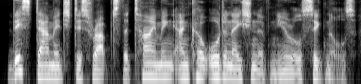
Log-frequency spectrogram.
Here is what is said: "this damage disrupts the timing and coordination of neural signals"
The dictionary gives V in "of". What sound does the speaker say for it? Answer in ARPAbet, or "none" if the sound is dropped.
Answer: V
